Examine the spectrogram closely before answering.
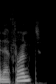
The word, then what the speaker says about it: Laphond: mis redes como la font pero recuerden la no se pronuncia no se pronuncia muy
